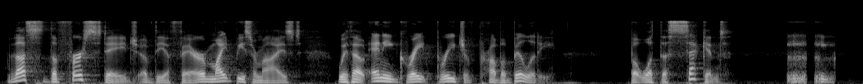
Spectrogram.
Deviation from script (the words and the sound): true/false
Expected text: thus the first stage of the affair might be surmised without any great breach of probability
true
